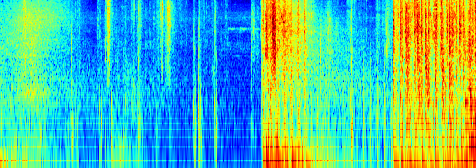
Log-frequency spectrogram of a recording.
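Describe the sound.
Gunfire in a video game. It starts with scattered, quieter shots and footstep-like clicks, then breaks into two loud, dense volleys of rapid fire.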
